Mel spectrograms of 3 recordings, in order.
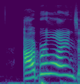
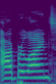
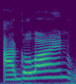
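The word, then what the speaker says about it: Abberline: a running gag that other characters always mispronounce aberline's name as agoline which is like your jawline I think in Japanese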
